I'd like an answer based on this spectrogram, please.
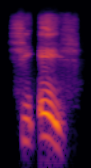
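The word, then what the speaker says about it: chage: e c h a g e is is pronounced she age so change age so for instance it that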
